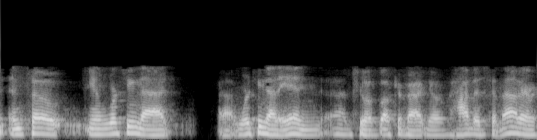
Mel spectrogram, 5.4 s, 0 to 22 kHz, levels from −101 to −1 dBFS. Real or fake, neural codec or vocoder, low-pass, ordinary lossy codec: fake; codec, 44.1 kHz, 2.6 kbps, SNAC; 3.6 kHz; MP3, 24 kbps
